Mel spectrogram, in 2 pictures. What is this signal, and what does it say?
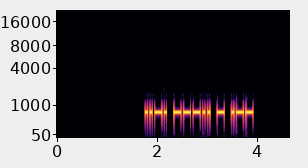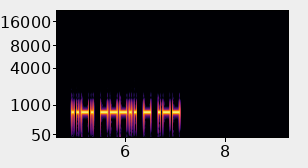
Morse code, heard as a keyed tone, about 25 wpm, 700 Hz. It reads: F8TW F8TW
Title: DXCC-100 Call Signs - 4 Characters - Repeated 2x - 25wpm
